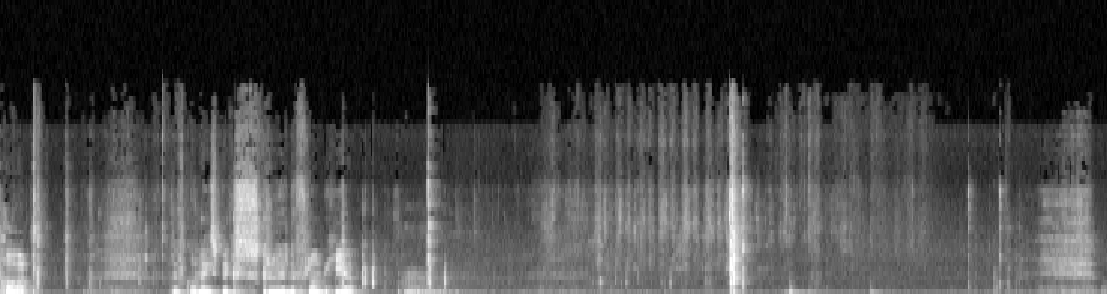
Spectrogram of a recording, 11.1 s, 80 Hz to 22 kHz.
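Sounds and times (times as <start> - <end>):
soft thumps: 7.8 - 9.0.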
